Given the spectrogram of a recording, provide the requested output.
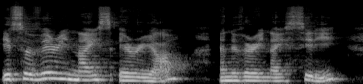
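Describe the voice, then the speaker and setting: A woman speaks with a French accent at a medium pitch. Her pitch varies in an ordinary way. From France. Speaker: university recruitment manager. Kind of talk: webinar presentation. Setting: online webinar with screen sharing. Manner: hesitant, many fillers.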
